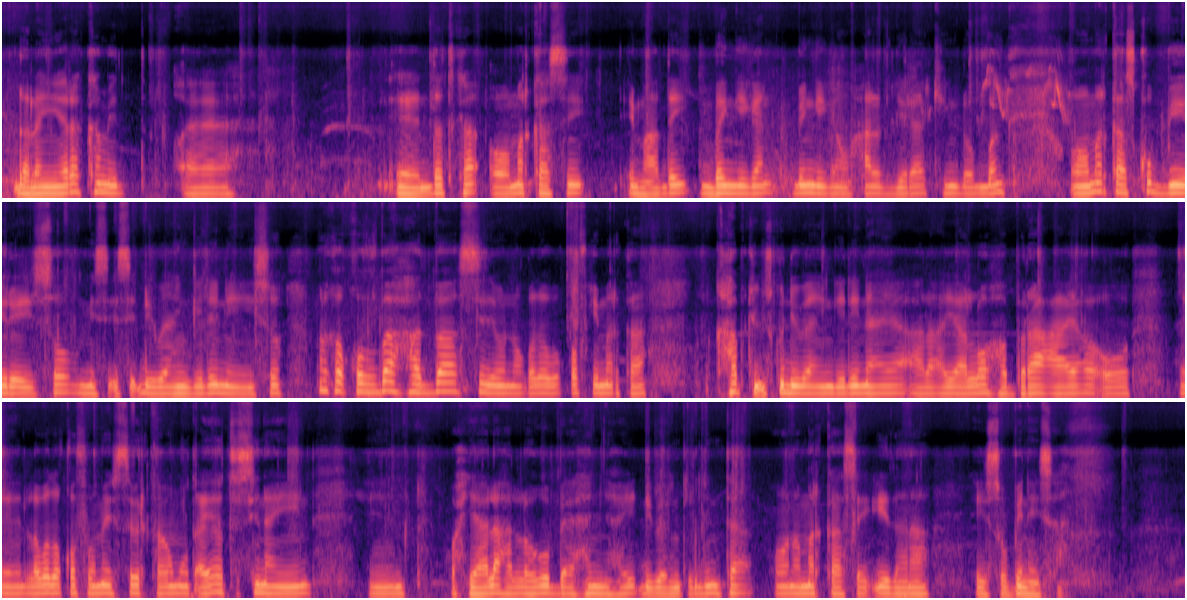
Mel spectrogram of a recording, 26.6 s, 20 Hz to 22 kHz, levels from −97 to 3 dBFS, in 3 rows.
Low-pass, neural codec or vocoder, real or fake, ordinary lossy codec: none; none; real; none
